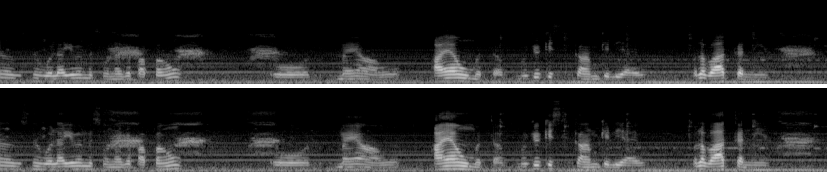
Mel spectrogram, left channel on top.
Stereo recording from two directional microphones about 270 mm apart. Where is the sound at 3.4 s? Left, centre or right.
Right.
